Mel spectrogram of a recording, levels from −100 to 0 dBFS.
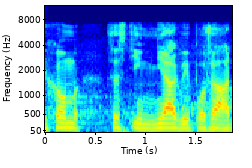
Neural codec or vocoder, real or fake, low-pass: none; real; 7.2 kHz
